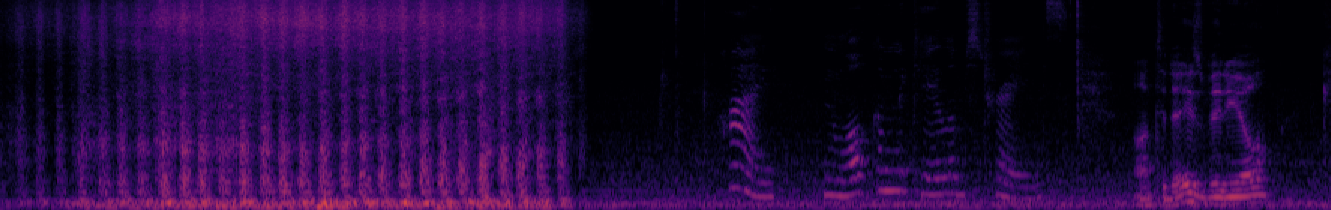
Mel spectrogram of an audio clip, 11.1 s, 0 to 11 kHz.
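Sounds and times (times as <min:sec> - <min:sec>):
steam hiss: 0:00.0 - 0:04.9
steam locomotive chuffing: 0:00.0 - 0:04.9.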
